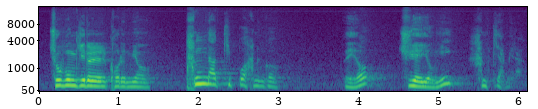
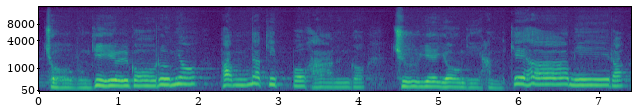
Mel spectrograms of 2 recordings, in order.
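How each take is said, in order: First: Said in the usual way. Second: Slow unaccompanied hymn singing; sung hymn. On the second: Shown as a demonstration. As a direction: sing it as a drawn-out church hymn. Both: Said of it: "우리가 찬송하잖아요".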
